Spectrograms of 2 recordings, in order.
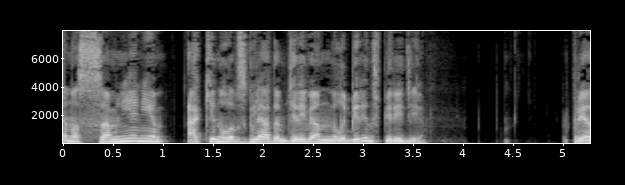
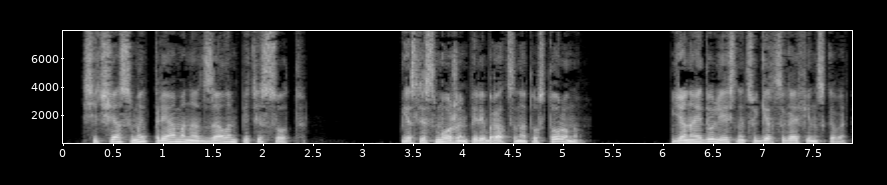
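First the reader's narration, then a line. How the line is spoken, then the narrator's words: Quiet. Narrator (Russian): Лэнгдон тихо проговорил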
